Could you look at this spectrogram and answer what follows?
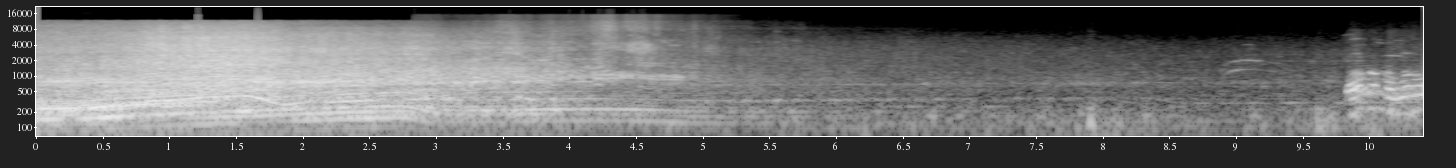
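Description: Drag race cars, a Cadillac and a Mercury, roar loudly together off the line with tire squeal, then fade quickly into the distance, leaving quiet before another engine swells up near the end.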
